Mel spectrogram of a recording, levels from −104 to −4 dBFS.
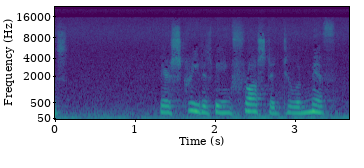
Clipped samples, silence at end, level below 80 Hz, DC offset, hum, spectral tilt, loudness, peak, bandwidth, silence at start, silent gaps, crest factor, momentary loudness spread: under 0.1%; 0 s; -66 dBFS; under 0.1%; none; -5 dB/octave; -50 LUFS; -32 dBFS; over 20 kHz; 0 s; none; 18 dB; 18 LU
